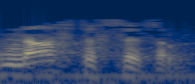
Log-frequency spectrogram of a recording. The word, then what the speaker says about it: Gnosticism: It's a form of Gnosticism. It's spelled G-N-O-S-T-I-C-I-S-M, I think, if I got it right.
